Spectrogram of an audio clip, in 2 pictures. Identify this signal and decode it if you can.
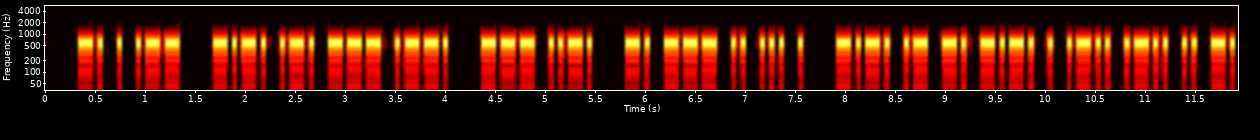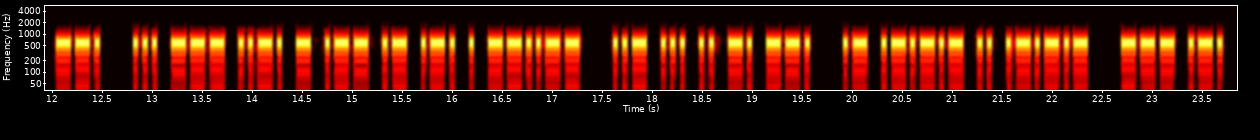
Morse code, heard as a keyed tone, about 25 wpm, 600 Hz. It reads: NEW CROP OF NOISE CANCELLING SOFTWARE, USING A.I. OR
